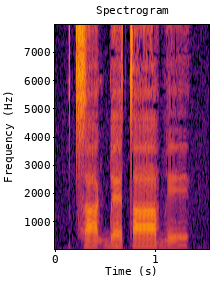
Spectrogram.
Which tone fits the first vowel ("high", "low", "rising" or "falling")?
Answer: low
